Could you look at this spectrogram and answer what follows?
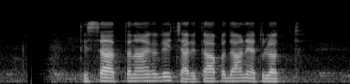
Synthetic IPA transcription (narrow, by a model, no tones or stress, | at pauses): t̪isːaɾat̪ːənaːjəkəɡet͡ʃaɾit̪aːpəd̪aːnəæt̪ulat̪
